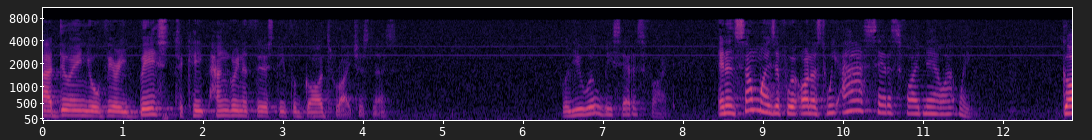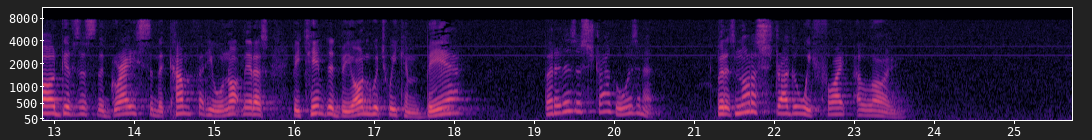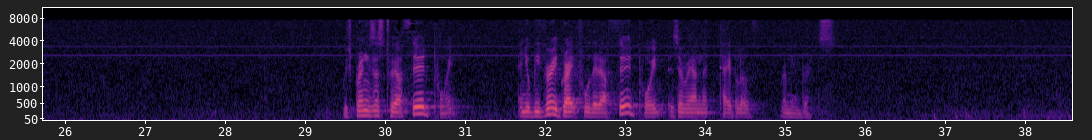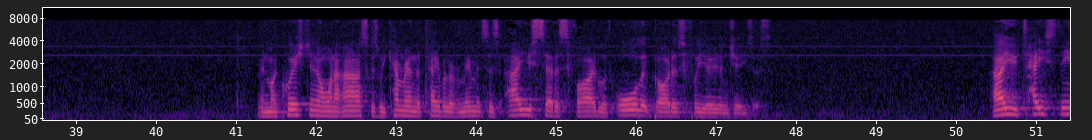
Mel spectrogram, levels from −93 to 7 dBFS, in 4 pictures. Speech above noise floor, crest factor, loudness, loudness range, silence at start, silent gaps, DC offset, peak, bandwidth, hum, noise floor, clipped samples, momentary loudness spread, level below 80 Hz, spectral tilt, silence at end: 27 dB; 24 dB; -40 LUFS; 13 LU; 0 s; none; under 0.1%; -18 dBFS; 7.6 kHz; none; -67 dBFS; under 0.1%; 17 LU; -78 dBFS; -4.5 dB/octave; 0 s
